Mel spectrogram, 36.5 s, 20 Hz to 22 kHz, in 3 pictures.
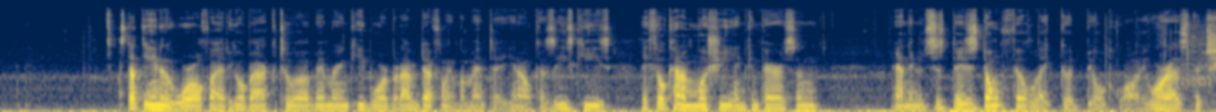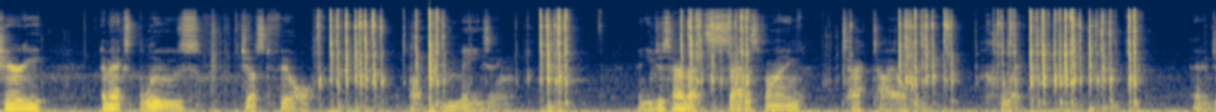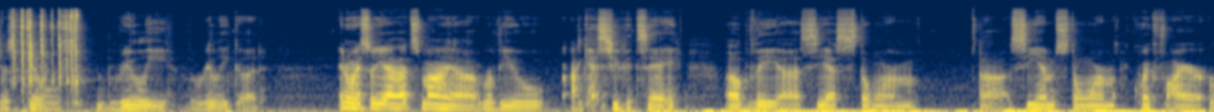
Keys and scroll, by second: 15.2-25.4 typing, 16.4 ctrl+BackSpace.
